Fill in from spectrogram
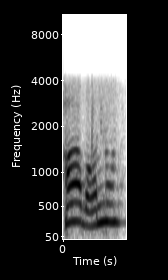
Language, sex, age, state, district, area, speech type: Nepali, female, 60+, West Bengal, Jalpaiguri, rural, conversation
